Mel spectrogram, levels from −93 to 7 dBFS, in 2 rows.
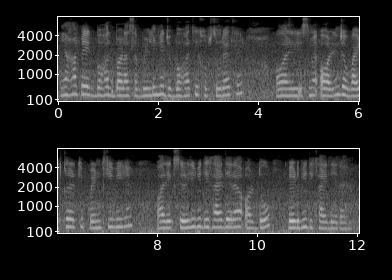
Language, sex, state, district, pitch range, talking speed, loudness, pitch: Hindi, female, Bihar, East Champaran, 245-275 Hz, 190 wpm, -30 LUFS, 255 Hz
